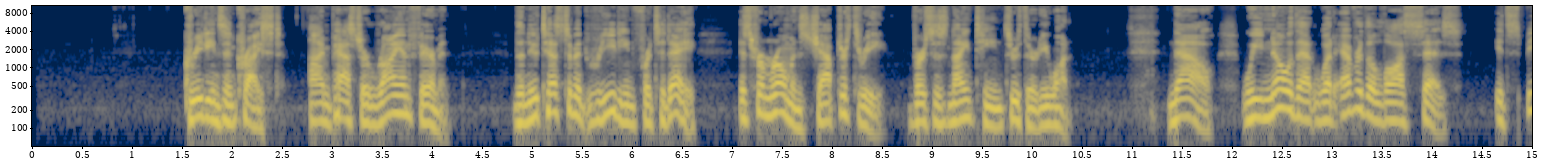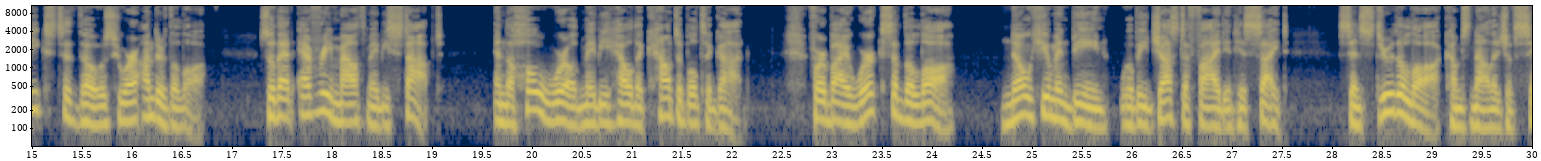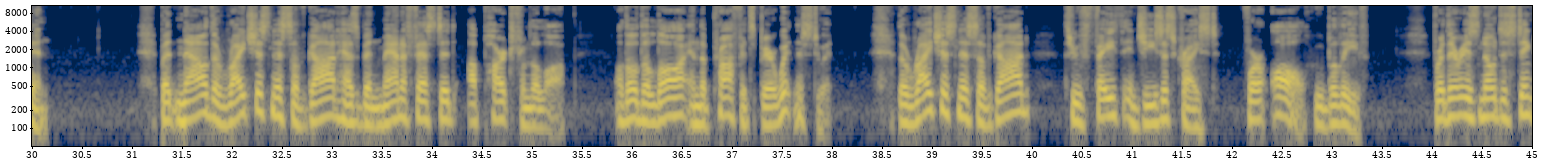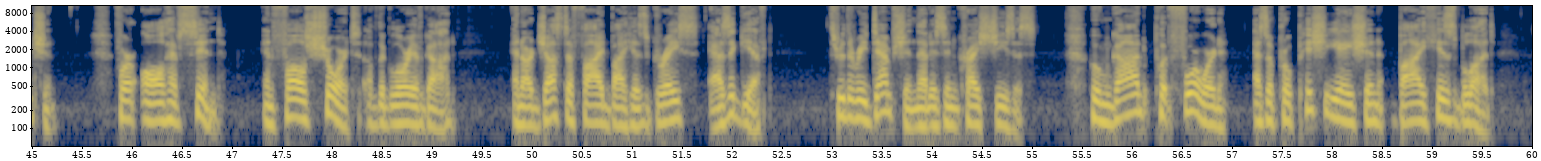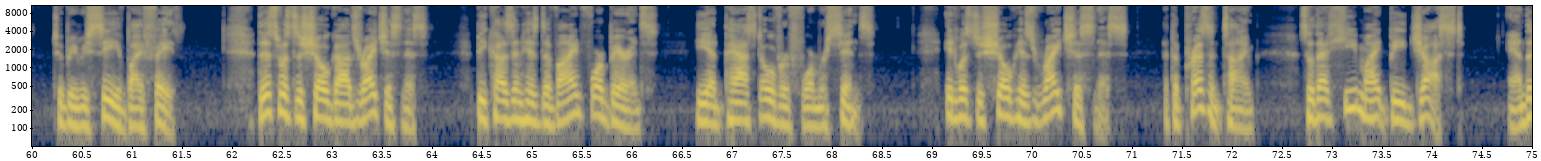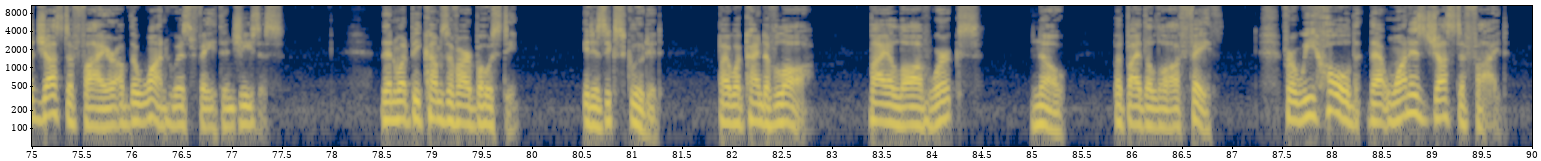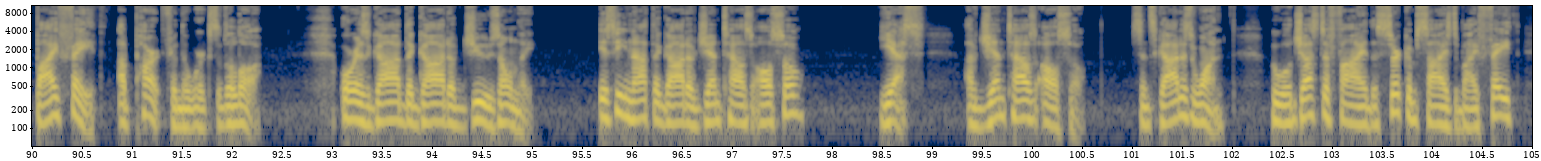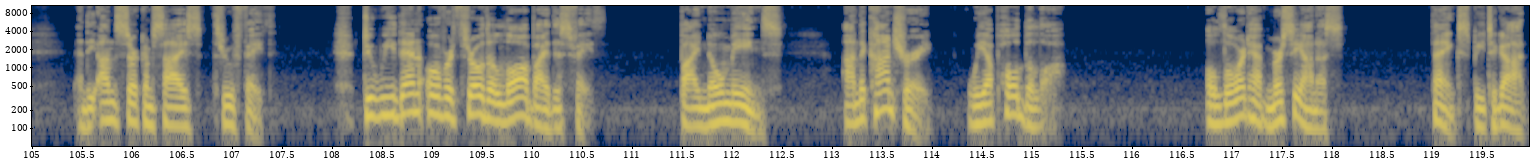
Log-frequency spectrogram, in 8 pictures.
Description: Morning Prayer Sermonette: Romans 3:19-31
Hear a guest pastor give a short sermonette based on the day’s Daily Lectionary New Testament text during Morning and Evening Prayer.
